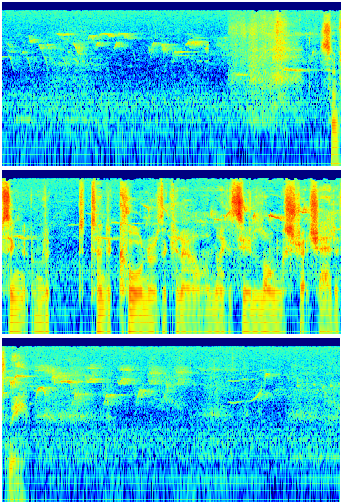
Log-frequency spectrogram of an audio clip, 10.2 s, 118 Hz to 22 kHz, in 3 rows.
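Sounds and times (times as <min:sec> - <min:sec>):
song thrush singing: 0:00.0 - 0:10.1
speech: 0:03.2 - 0:07.3.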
